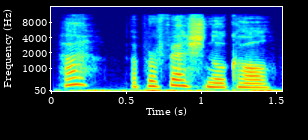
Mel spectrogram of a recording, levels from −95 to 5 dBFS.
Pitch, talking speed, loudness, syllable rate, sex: 210 Hz, 155 wpm, -18 LUFS, 5.8 syllables/s, female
